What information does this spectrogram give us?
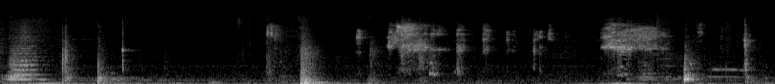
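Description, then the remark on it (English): A door is shut and locked: several sharp thuds and metallic clicks spaced a few seconds apart, mixed with rustling, creaking and brief high squeaks. “So, so I had to close it and lock it.”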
